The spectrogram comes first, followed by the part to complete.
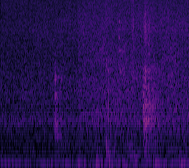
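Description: Quiet room tone with a steady hiss and low hum, broken by two faint clicks, one well before halfway and one near the end.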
